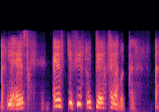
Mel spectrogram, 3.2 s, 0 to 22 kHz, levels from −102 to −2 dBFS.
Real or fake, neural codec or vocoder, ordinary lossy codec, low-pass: fake; codec, 16 kHz, 0.5 kbps, FreqCodec, smaller model; MP3, 64 kbps; 7.2 kHz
